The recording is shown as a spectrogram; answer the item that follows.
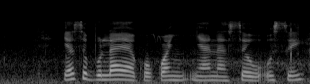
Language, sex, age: Southern Sotho, female, 25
